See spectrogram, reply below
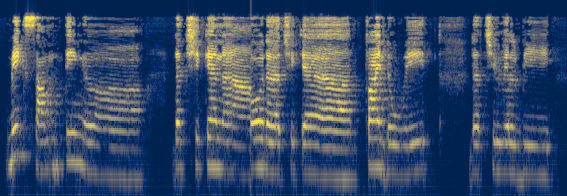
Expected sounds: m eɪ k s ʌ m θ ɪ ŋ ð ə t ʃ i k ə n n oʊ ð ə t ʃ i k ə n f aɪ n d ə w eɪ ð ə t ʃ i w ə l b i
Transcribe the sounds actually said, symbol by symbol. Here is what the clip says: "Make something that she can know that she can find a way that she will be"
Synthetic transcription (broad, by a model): m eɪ k s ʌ m t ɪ ŋ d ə t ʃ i k ə n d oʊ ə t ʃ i k ə n f aɪ n d ə w eɪ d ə t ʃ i w ə l b i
